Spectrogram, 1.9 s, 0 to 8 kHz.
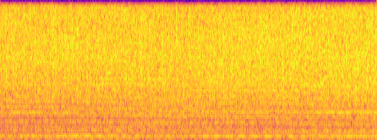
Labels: {"label": "anthrophony, boat engine", "recorder": "SoundTrap 500"}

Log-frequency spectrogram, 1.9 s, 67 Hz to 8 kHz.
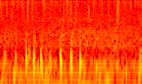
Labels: {"label": "biophony, pulse", "recorder": "SoundTrap 500"}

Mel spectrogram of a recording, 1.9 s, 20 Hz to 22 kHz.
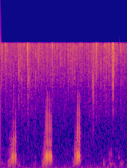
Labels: {"label": "biophony", "recorder": "SoundTrap 500"}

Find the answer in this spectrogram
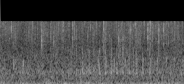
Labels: {"label": "biophony, rattle", "recorder": "SoundTrap 500"}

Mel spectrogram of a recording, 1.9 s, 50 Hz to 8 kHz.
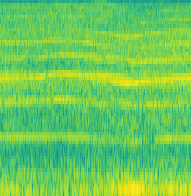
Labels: {"label": "anthrophony, boat engine", "recorder": "SoundTrap 500"}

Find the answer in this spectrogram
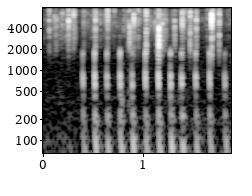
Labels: {"label": "biophony, knock", "recorder": "SoundTrap 300"}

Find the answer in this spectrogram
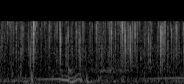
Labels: {"label": "biophony, cascading saw", "recorder": "SoundTrap 600 or HydroMoth"}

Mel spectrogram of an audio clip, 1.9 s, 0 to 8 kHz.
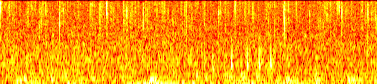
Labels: {"label": "biophony", "recorder": "SoundTrap 500"}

